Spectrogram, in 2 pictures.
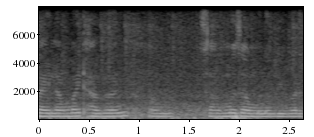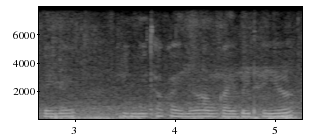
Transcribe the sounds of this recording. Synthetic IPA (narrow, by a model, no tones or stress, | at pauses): ajlaŋbajtʰaɡɯn | am | samɯzaŋmɯnɯbibaɾɡajneiŋnitʰakʰajnɯaŋkajbajtʰajɯ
